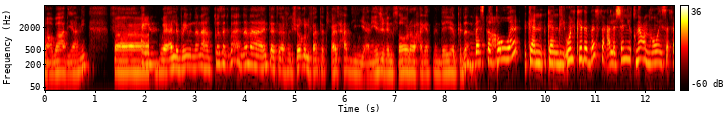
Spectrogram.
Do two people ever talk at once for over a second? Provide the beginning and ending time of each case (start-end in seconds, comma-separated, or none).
none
